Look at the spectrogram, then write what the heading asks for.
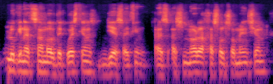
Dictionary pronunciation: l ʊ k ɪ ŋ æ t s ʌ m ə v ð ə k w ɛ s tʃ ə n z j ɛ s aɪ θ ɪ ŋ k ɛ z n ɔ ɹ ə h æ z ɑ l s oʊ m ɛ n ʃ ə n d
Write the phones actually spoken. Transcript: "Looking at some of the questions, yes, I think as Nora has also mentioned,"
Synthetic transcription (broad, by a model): l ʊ k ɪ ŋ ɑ t s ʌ m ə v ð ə k w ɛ s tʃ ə n s j ɛ s aɪ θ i ŋ k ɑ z n ɔ ɹ ə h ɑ s ɑ l s oʊ m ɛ n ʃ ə n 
